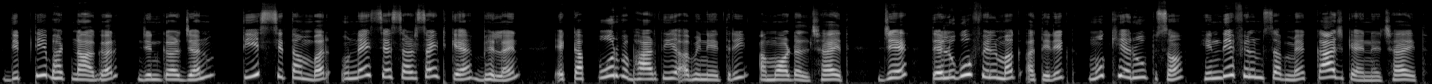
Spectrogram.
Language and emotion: Maithili, neutral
